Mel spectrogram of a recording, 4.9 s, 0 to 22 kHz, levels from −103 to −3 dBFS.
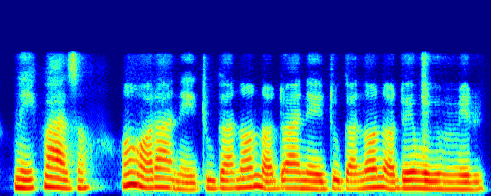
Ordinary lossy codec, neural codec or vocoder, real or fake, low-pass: none; codec, 24 kHz, 0.5 kbps, DualCodec; fake; 7.2 kHz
